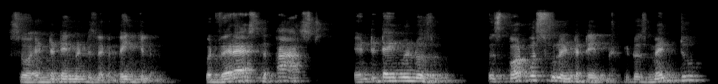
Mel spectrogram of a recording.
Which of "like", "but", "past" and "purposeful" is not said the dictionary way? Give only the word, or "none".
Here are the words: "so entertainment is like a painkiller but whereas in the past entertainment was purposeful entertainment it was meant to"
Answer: none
